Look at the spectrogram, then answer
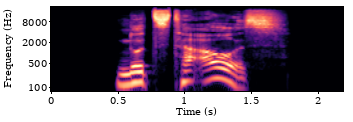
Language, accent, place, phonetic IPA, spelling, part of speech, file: German, Germany, Berlin, [ˌnʊt͡stə ˈaʊ̯s], nutzte aus, verb, De-nutzte aus.ogg
- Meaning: inflection of ausnutzen: 1. first/third-person singular preterite 2. first/third-person singular subjunctive II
